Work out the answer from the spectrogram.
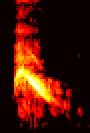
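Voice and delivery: high, loud whoosh; a sudden high-pitched whew like something taking off. Shown as a demonstration. Imitates going off to paradise.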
